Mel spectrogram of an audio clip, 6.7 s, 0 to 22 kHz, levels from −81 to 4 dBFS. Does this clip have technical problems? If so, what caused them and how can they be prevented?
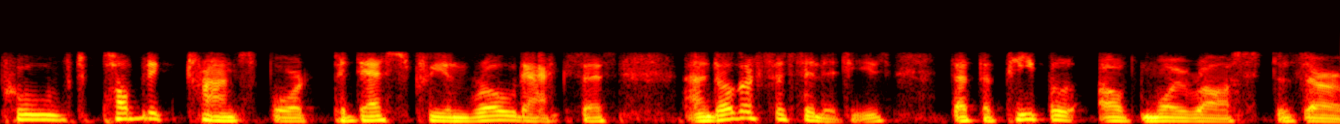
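Yes. Throughout the clip the speech carries plainly audible G.729 codec damage, with a rough, slightly synthetic texture and nothing above 3.8 kHz. The roughness points to an 8 kbit/s G.729A path, where each 10 ms frame is rebuilt from a vocal tract filter, a pitch predictor and a few pulses. On a spectrogram, energy stops at a flat ceiling near 3.8 kHz. To prevent it, record or route the call through a wideband codec such as G.722 or Opus.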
